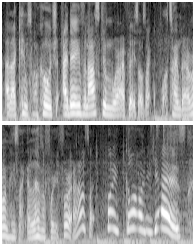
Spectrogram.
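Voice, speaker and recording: A young Irish woman, an athlete, chatting casually about her running, full of "like" and lively retellings. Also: medium pitch, racing, dry recording. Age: young adult. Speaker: athlete interviewee. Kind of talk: casual interview answers.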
